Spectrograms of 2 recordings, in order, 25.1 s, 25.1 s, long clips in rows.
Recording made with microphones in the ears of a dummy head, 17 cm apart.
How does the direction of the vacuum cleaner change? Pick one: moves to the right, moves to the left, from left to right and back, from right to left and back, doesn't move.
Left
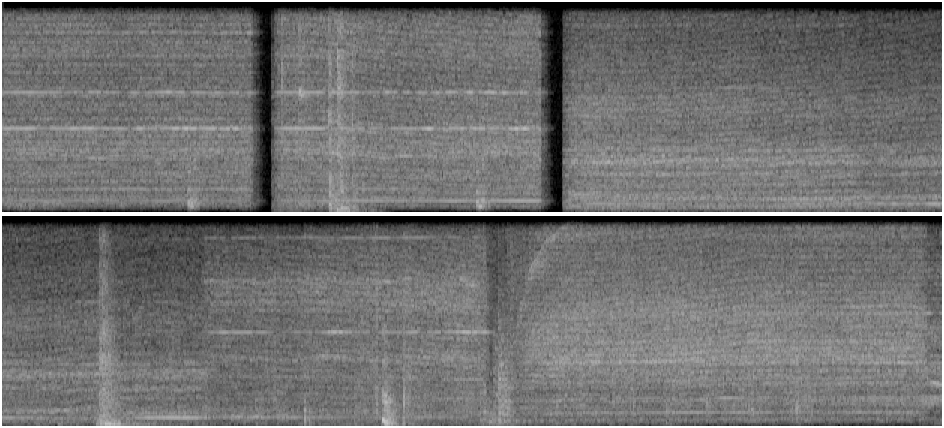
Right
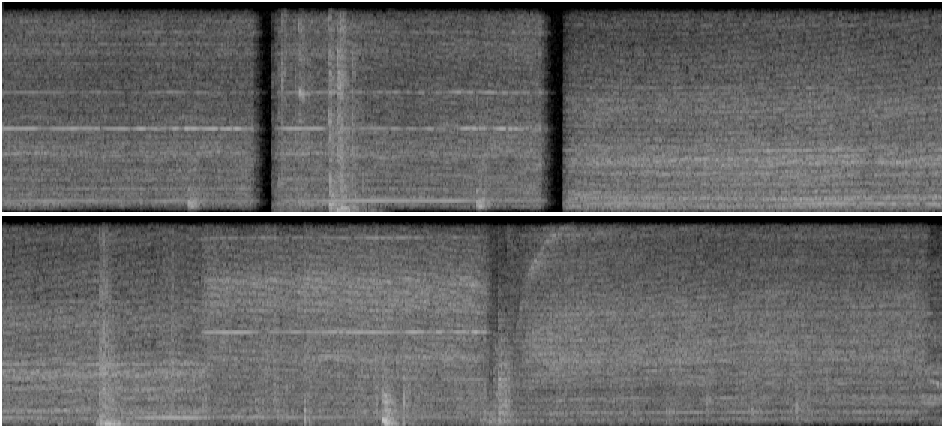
from left to right and back.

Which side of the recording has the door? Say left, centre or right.
centre.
